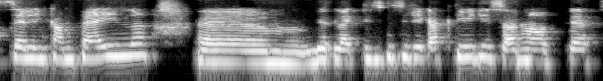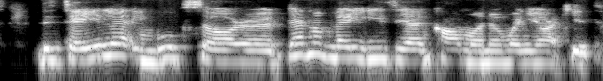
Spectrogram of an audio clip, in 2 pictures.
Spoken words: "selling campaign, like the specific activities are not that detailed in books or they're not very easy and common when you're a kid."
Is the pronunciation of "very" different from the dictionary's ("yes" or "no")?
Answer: no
